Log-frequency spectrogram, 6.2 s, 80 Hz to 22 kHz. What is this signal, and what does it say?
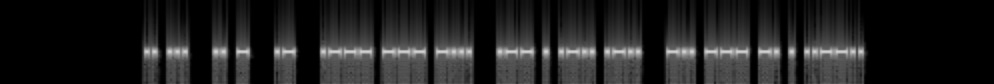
Morse code, heard as a keyed tone, about 52 wpm, 700 Hz. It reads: IS IT A JOB WELL DONE?
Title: Sentences from Top 1000 Words - Review Part 3 - 50wpm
